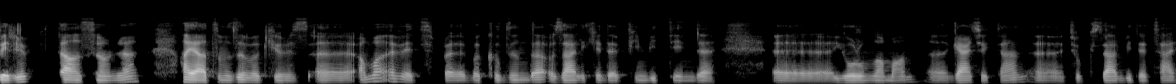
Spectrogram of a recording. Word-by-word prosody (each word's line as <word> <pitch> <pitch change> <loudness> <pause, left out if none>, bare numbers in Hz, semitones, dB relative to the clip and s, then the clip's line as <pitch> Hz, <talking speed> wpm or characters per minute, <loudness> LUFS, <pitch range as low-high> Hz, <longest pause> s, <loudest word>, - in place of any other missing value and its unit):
verip 110 +4 +7 0.3
daha 105 -2 +8
sonra 100 +6 -1 0.4
hayatımıza 105 0 +7
bakıyoruz. 90 -3 -3
Eee, 95 0 -1
ama 130 +7 0
evet, 125 -9 -3
eee, 95 0 -1
bakıldığında 105 +2 -2
özellikle 100 +1 0
de 90 - 0
film 100 -2 -9
bittiğinde, 90 -1 -5 0.6
eee, 90 -1 -2
yorumlaman, 95 +2 -1
eee, 90 -1 -7
gerçekten, 100 +4 0
eee, 90 -1 -7
çok 95 -2 -11
güzel 95 -1 0
bir 95 - -6
detay. 90 0 -4
95 Hz, 115 wpm, -27 LUFS, 95-105 Hz, 0.6 s, daha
